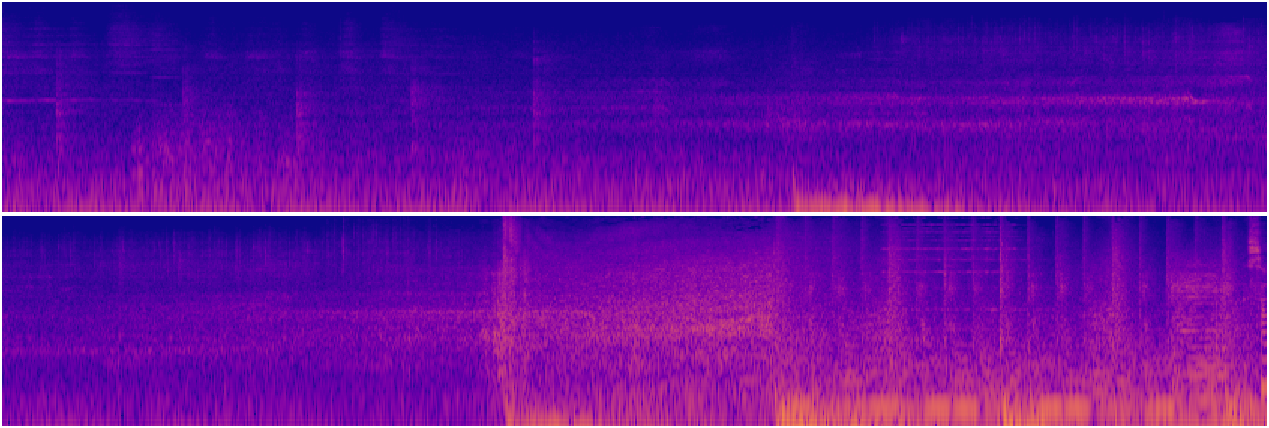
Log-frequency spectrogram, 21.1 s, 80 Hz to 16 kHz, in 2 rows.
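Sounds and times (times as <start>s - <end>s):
eerie sustained tone: 0.0s - 19.7s
deep low rumble: 4.8s - 19.7s.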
